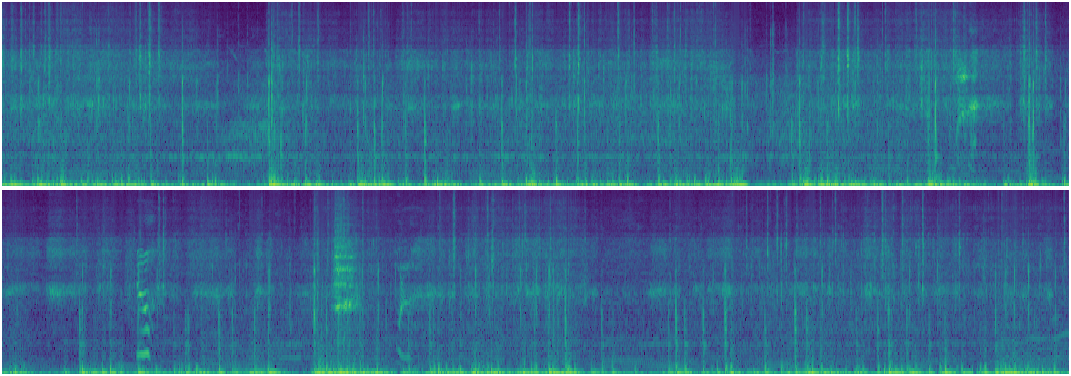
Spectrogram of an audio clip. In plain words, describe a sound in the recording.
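Wind rushes loudly past a fast-moving bicycle.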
